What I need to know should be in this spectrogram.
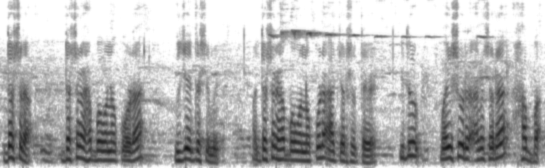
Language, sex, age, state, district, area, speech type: Kannada, male, 60+, Karnataka, Koppal, rural, spontaneous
